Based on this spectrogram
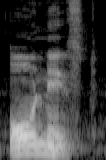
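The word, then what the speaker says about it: honest: फिर आगे देखेंगे एन ऑनेस्ट यहां पे ओ से पढ़ेंगे। एच से नहीं पढ़े। एच से पढ़ेंगे तो ऑनेस्ट हो जाएगा जो रॉन्ग हो जाएगा।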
